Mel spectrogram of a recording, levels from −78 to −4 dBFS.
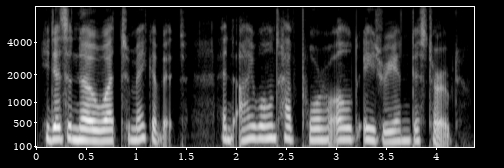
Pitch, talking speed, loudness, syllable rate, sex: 195 Hz, 220 wpm, -19 LUFS, 5.0 syllables/s, female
